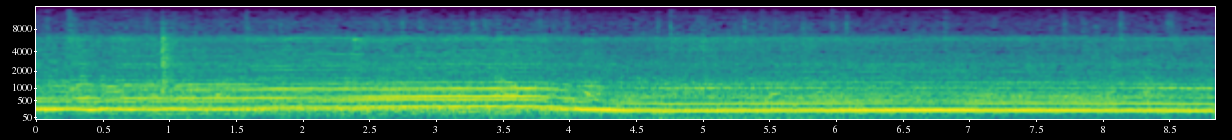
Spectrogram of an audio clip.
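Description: Loud humming drone of a 2019 BMC Procity bus's engaged cooling fans over its Cummins ISB6.7 diesel, heard from inside the bus while it drives. The pitch creeps up, falls about four seconds in, then holds steady.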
